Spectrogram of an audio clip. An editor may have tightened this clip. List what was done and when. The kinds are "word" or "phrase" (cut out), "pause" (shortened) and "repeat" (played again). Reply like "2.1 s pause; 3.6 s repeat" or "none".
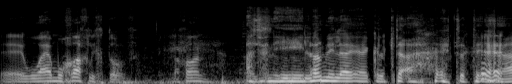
3.2 s word; 3.9 s word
